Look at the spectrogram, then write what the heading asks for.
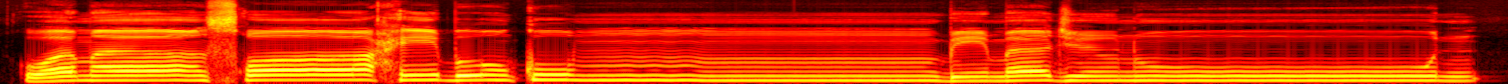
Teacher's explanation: صاحبكم میم ساکن کے بعد با ہے، یہاں پر اخفاء شفوی ہوگا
